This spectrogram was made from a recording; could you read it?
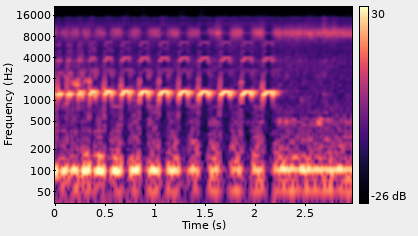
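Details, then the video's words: Loud run of about ten quick, rising cooing notes from a local zebra dove, meant as a lure recording to make quiet doves respond, ending abruptly with a steady low hum underneath. "masteran pancingan perkutut lokal gacor untuk yang macet bunyi langsung nyaut"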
